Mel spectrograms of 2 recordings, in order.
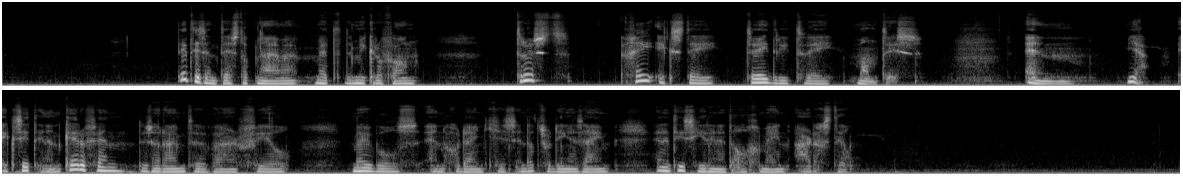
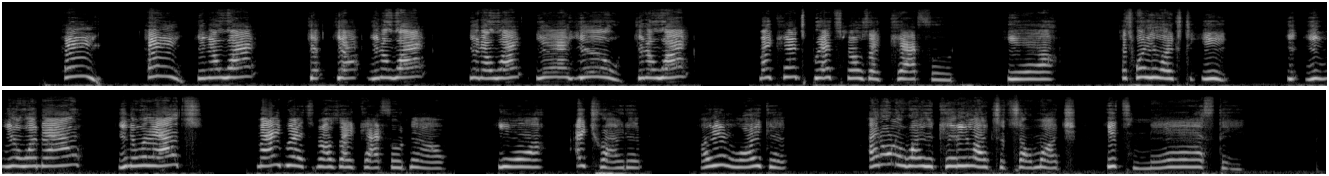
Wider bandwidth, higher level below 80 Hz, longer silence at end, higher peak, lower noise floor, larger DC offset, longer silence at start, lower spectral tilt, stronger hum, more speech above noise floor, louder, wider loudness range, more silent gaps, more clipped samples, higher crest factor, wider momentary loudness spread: about the same, 16 kHz vs 16.5 kHz; first, -46 dBFS vs -52 dBFS; second, 0 s vs 0.85 s; about the same, -4 dBFS vs -4 dBFS; second, -47 dBFS vs -72 dBFS; first, 4% vs under 0.1%; second, 0 s vs 0.6 s; first, -6 dB/octave vs -0.5 dB/octave; neither; second, 24 dB vs 49 dB; about the same, -24 LUFS vs -22 LUFS; about the same, 4 LU vs 5 LU; neither; neither; about the same, 20 dB vs 20 dB; first, 17 LU vs 13 LU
